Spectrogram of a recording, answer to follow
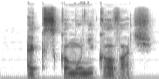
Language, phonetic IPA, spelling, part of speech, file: Polish, [ˌɛkskɔ̃mũɲiˈkɔvat͡ɕ], ekskomunikować, verb, Pl-ekskomunikować.ogg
